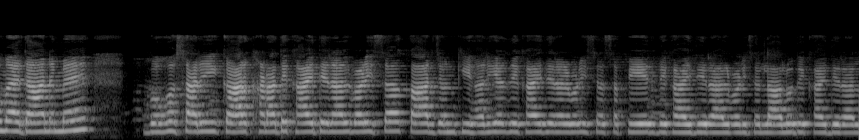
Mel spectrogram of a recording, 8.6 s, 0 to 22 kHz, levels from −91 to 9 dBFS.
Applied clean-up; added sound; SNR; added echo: none; none; none; none.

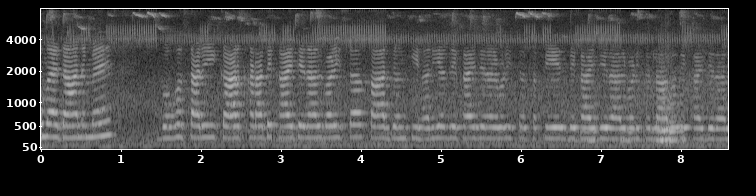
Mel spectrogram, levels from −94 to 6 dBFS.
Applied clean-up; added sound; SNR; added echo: none; Cricket; 7 dB; none.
